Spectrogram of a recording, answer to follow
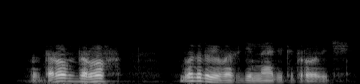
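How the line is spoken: Dry reply. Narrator (Russian): сухо отвечал

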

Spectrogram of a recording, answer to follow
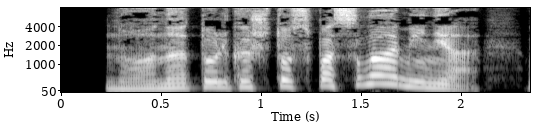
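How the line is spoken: Exclaim, young man. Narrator (Russian): воскликнул парень

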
